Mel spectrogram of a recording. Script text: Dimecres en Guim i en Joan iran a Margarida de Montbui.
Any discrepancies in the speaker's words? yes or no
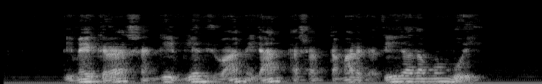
yes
